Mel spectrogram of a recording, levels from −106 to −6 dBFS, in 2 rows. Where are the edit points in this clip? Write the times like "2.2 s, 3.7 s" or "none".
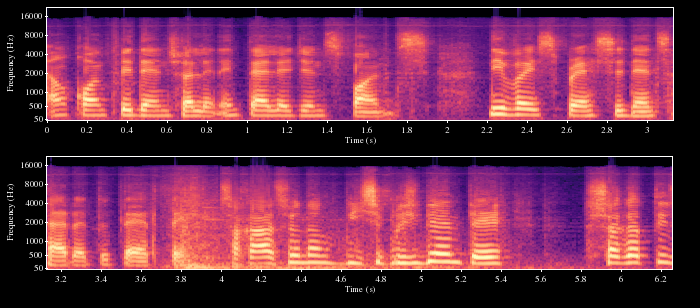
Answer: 4.0 s

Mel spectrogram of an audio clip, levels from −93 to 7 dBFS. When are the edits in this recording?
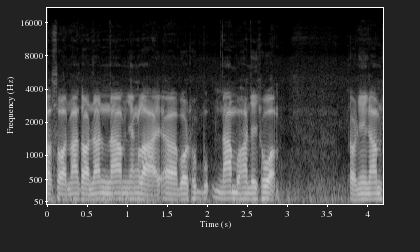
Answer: none

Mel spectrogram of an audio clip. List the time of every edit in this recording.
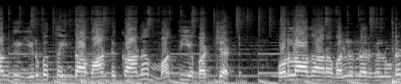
none

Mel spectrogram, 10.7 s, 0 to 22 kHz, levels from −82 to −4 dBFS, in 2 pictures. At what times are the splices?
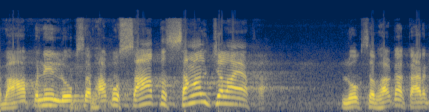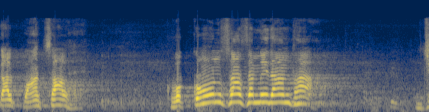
none

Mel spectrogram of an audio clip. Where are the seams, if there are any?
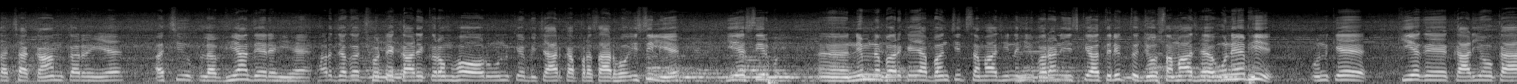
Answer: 3.2 s

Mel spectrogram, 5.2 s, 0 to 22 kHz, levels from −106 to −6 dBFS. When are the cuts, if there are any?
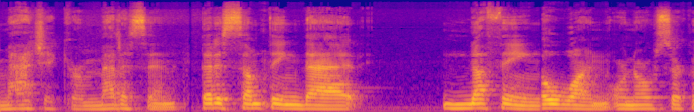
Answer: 1.4 s, 4.0 s

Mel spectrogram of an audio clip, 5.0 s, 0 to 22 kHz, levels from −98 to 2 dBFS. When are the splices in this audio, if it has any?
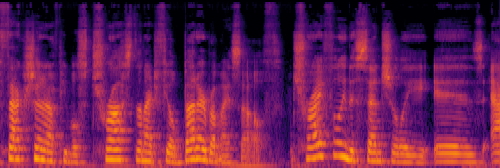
3.0 s

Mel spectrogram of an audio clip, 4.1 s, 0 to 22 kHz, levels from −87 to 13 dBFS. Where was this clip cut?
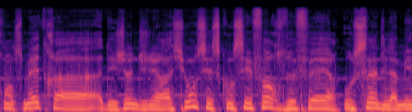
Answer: none

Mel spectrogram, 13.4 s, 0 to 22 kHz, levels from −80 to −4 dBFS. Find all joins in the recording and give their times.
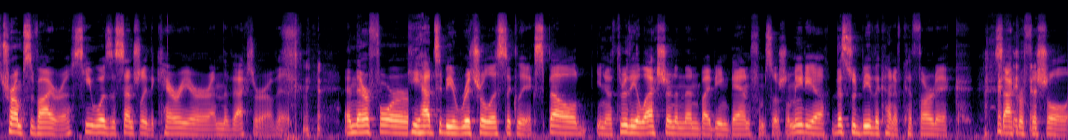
1.0 s, 5.1 s, 10.4 s

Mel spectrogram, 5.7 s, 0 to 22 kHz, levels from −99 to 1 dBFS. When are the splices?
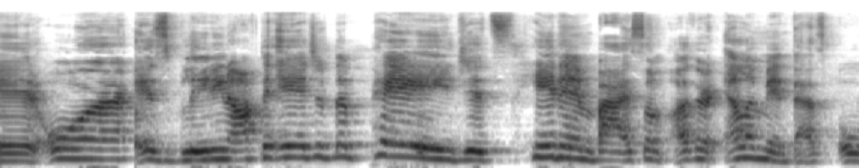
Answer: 0.9 s

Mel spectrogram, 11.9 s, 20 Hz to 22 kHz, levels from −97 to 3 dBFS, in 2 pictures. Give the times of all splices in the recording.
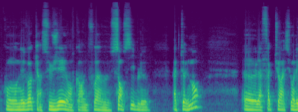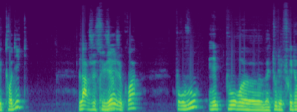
none

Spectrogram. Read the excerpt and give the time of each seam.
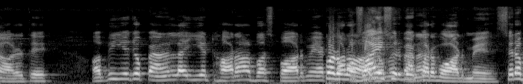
3.2 s

